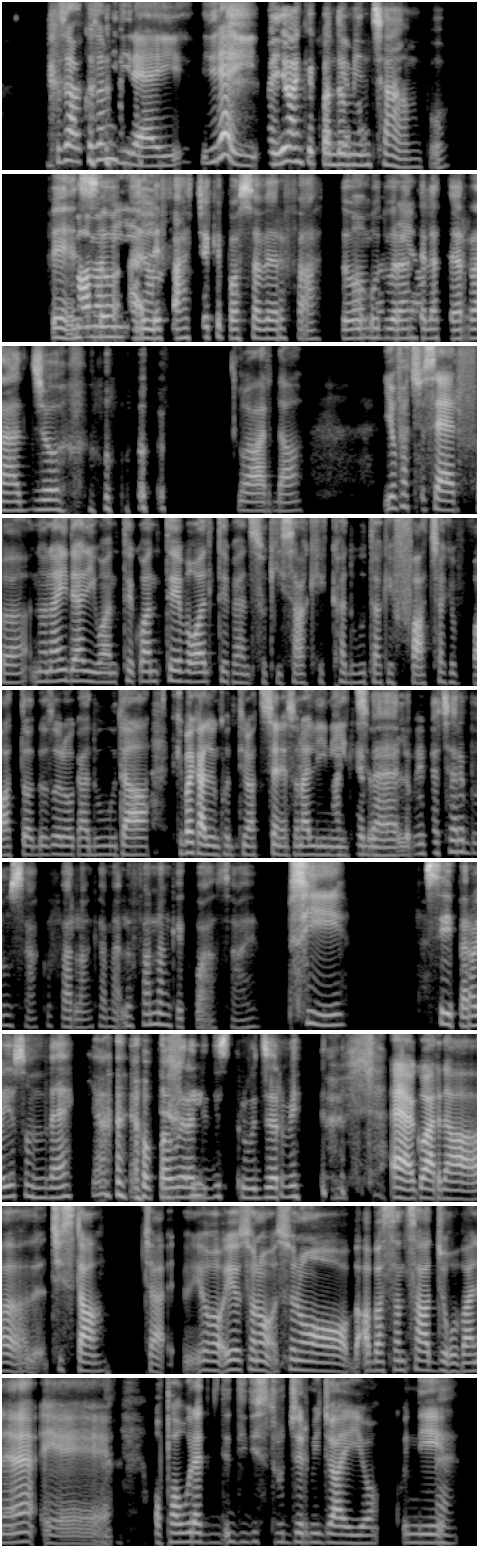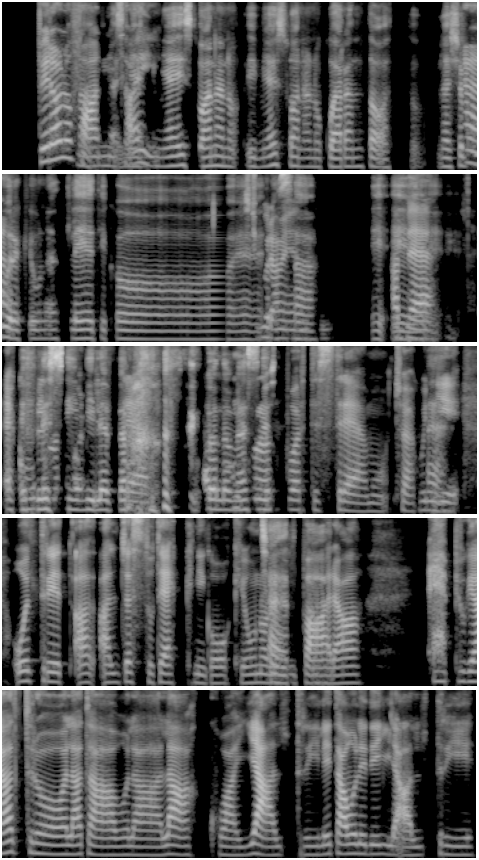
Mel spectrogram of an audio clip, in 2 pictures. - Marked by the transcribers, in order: chuckle; chuckle; "perché" said as "pché"; chuckle; chuckle; "Cioè" said as "ceh"; chuckle
- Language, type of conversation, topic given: Italian, unstructured, Qual è un momento in cui ti sei sentito davvero felice?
